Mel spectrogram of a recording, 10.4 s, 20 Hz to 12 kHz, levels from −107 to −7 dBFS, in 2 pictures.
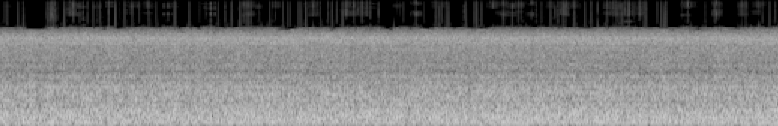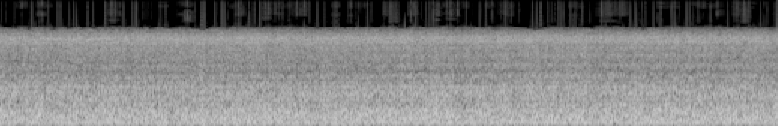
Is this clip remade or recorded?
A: recorded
